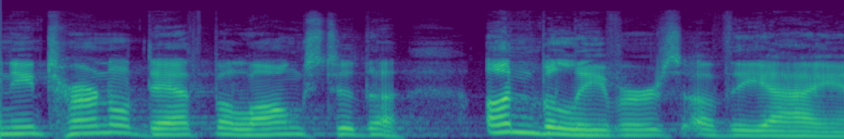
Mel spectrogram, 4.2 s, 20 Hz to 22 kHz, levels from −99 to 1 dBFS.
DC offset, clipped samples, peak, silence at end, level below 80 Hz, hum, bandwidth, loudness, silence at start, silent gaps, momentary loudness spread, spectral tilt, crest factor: under 0.1%; under 0.1%; -12 dBFS; 0 s; -78 dBFS; none; 15.5 kHz; -30 LUFS; 0 s; none; 7 LU; -5.5 dB/octave; 18 dB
